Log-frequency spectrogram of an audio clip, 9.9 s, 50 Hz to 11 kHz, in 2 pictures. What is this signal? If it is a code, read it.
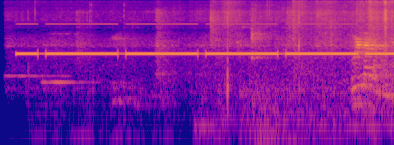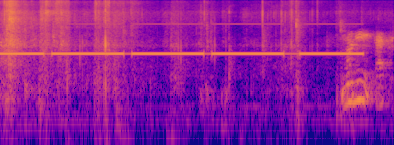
Radio time signal (DCF77), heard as a tone whose level steps once a second, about 1490 Hz, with the noise inside a lift. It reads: 0 0 0 0 0 0 0 0 1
